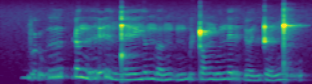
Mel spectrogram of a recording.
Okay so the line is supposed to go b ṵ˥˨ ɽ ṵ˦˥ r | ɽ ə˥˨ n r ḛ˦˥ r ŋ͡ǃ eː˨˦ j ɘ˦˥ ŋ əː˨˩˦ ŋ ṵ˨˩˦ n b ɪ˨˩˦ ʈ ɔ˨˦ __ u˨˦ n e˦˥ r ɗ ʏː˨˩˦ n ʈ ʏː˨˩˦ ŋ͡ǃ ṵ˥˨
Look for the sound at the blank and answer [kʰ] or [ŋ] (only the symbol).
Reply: ŋ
